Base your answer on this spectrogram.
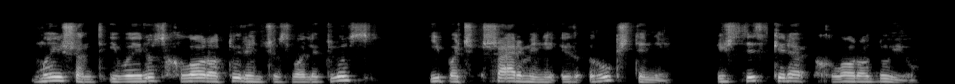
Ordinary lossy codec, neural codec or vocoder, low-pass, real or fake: AAC, 48 kbps; vocoder, 44.1 kHz, 128 mel bands, Pupu-Vocoder; 7.2 kHz; fake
